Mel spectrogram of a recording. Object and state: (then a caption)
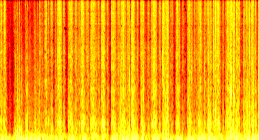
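Metal mesh microphone grille being scratched. Fingertips and nails of both hands scratch fast across the metal mesh dome of a condenser microphone's grille. The result is a dense, continuous run of rapid scraping strokes, heavy and boomy in the lows, with a brief quieter gap near the start.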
